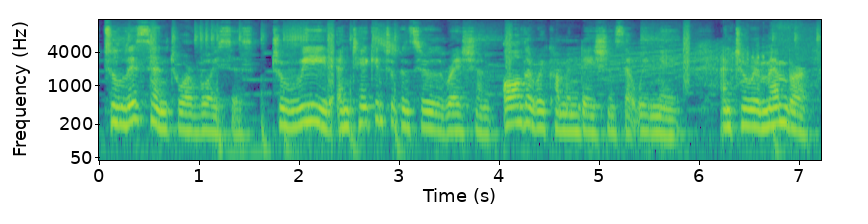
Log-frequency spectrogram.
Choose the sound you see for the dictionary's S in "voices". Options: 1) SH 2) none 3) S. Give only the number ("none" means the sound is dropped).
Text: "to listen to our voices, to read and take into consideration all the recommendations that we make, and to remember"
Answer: 3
